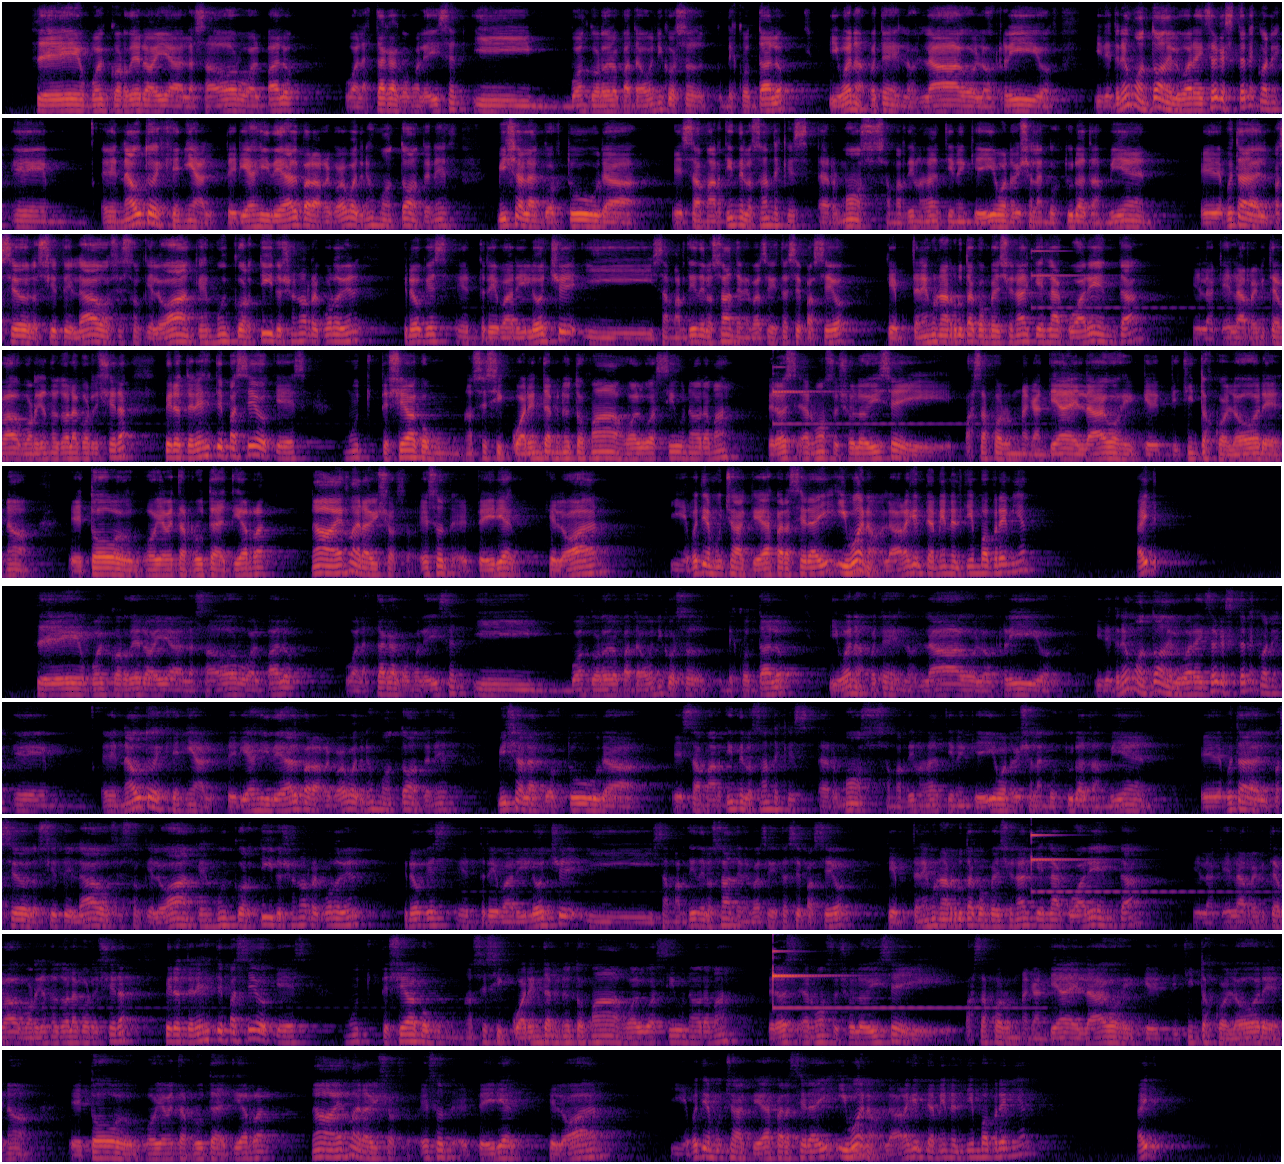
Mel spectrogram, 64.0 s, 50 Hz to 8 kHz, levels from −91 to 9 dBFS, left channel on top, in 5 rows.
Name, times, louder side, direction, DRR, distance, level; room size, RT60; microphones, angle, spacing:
voice 1, 0.3-3.0 3.4-7.9 8.3-10.6 10.9-17.3 17.8-19.2 19.5-24.3 24.8-29.2 29.6-34.1 34.4-37.1 37.5-41.4 41.8-45.7 46.1-51.5 51.9-53.9 54.3-56.4 56.7-57.3 57.9-61.5 62.5-62.7, left 5 dB, 65° left, 0.5 m, -39 dB
sound 1, 35.9-39.9 46.1-48.8, right 10 dB, 55° right, 0.6 m, -43 dB
15.0 x 6.9 x 7.5 m
head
